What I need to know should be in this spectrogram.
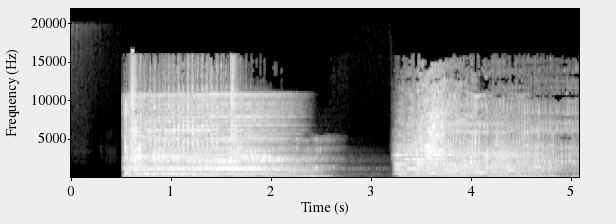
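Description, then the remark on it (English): Two loud, sustained mechanical dinosaur roars, one after another with a brief gap, blending a deep animal growl with grinding, whining machine tones. No voices accompany them. They are Grimlock roars made for the Hasbro Stomp and Chomp Grimlock Transformer toy, Grimlock being a Dinobot machine. “So you can hear a lot of mechanical elements in there as well as living animal sounds.”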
